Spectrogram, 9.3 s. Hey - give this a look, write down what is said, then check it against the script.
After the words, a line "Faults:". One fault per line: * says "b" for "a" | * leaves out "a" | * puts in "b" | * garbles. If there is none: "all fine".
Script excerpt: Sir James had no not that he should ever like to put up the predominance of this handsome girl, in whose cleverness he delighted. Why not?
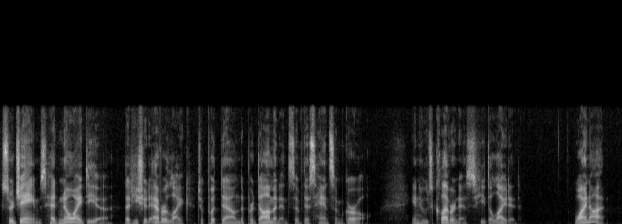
Sir James had no idea that he should ever like to put down the predominance of this handsome girl, in whose cleverness he delighted. Why not?
Faults:
* says "idea" for "not"
* says "down" for "up"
